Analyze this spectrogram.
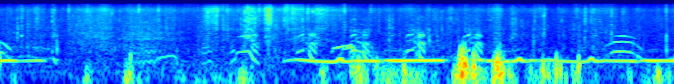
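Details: Attwater's prairie chicken from Texas, an endangered subspecies of the greater prairie chicken. A low droning tone runs almost throughout, with scattered short hooked calls, several rising whoops and a sharp burst of thumps toward the end.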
